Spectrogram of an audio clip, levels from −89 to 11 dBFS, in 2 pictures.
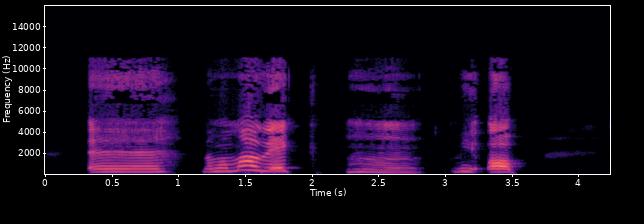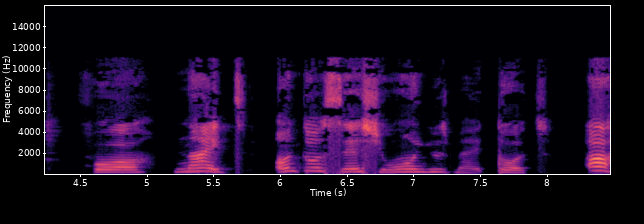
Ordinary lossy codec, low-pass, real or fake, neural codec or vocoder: MP3, 48 kbps; 14.4 kHz; real; none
